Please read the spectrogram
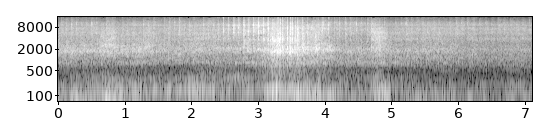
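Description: Lego 12V electric train running on its track, a small motor whirring with wheels rattling over the rails, loudest about three to four seconds in as it passes close by.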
